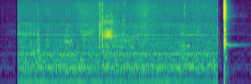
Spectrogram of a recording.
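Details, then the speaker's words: Generac standby generator heard through open cellar windows, powering the house after the transfer switch actuated: a steady, even drone and low hum holding constant, then a metal clunk. It runs smoothly under load. "there it is now the house is on generator power I'll let it run for a few minutes"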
